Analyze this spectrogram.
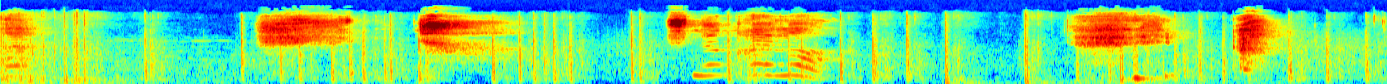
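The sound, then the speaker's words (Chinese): Purple fireworks crackle and pop during a New Year celebration in a rapid, irregular string of sharp bursts that keeps going throughout, with children's excited voices rising over the noise. “啊！放烟花了！放烟花了！”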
